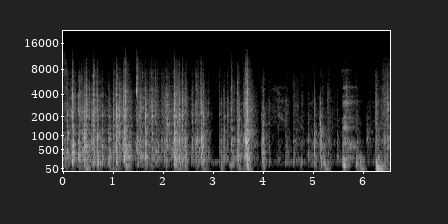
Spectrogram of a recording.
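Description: Quick run of clicks, taps and light knocks as a plastic RC buggy body shell is pressed onto its chassis and the 1/10 buggy is handled and set down on the bench. The clatter is dense for about the first three seconds, then thins to scattered taps.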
